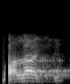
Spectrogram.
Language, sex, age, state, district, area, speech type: Odia, male, 60+, Odisha, Dhenkanal, rural, conversation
